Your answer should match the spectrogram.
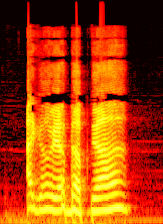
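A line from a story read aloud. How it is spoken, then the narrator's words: Trembling. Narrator (Vietnamese): Long đầu đất run run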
